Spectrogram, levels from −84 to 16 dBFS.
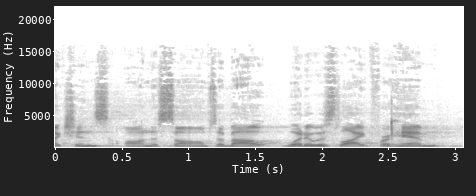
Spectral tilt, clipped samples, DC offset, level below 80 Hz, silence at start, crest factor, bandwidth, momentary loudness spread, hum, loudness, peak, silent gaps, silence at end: -2.5 dB/octave; under 0.1%; under 0.1%; -68 dBFS; 0 s; 20 dB; 16.5 kHz; 4 LU; none; -36 LUFS; -18 dBFS; none; 0 s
